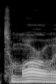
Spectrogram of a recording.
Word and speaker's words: TMRW: So I did a little research, and TMRW, or Tomorrow, as I'm told, is how we're supposed to pronounce it, seems to be a subsidiary of a company that was formed, a corporation in Delaware, I think a few months earlier.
